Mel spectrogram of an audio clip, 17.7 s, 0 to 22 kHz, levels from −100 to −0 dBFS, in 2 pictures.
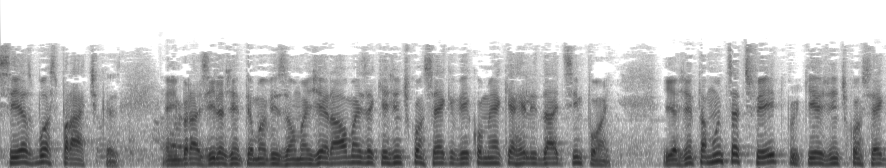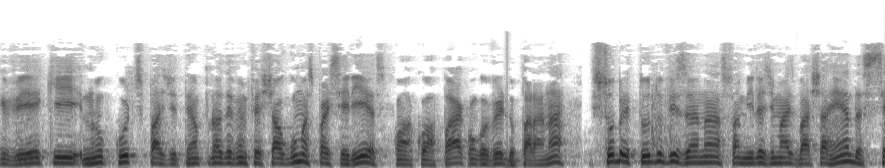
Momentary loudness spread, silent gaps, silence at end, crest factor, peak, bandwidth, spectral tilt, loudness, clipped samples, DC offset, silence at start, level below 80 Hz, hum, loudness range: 5 LU; none; 0 s; 16 dB; -6 dBFS; 7.6 kHz; -8 dB/octave; -23 LUFS; under 0.1%; under 0.1%; 0 s; -50 dBFS; none; 1 LU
